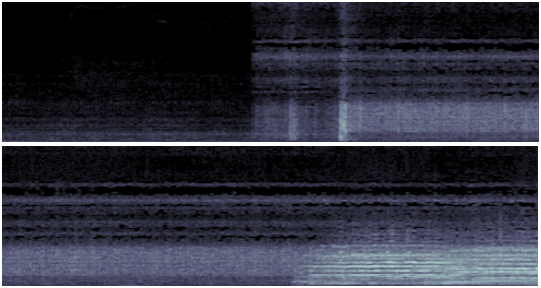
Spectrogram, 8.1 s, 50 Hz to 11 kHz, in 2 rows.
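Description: Acoustic horn gramophone: the soundbox needle is set down on a spinning 78 rpm shellac record with a sharp click about two and a half seconds in, followed by steady surface hiss. About six seconds in, music starts playing through the horn, getting louder.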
